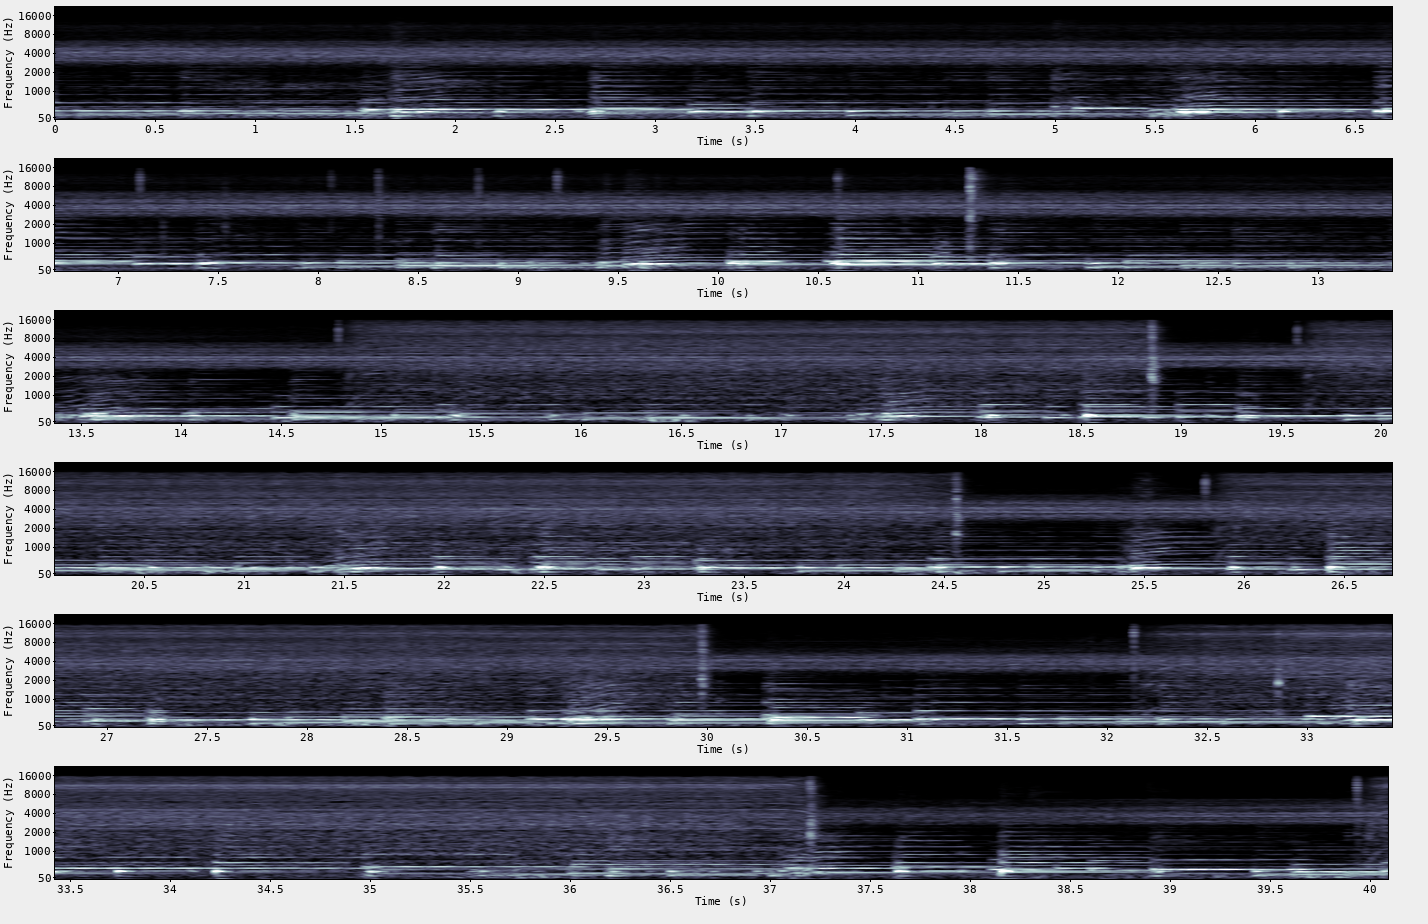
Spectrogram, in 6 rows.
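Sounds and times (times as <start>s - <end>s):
background music: 0.0s - 40.0s
cordless drill whirring: 14.8s - 19.0s, 19.6s - 21.4s, 25.8s - 27.4s, 28.1s - 30.0s, 32.4s - 37.3s.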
